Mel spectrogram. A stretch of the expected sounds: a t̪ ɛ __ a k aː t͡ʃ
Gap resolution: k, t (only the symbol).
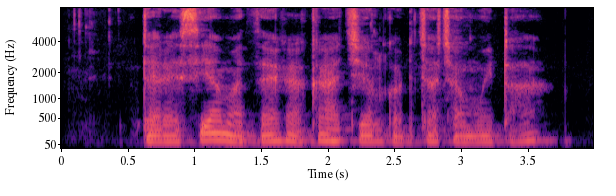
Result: k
